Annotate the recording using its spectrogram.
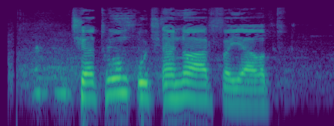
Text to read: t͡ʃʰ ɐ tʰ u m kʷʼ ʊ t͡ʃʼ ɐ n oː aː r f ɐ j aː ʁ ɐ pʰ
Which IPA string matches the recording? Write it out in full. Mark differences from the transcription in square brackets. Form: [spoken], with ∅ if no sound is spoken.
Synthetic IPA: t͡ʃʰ ɐ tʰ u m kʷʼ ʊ t͡ʃʼ ɐ n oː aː r f ɐ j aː ʁ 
